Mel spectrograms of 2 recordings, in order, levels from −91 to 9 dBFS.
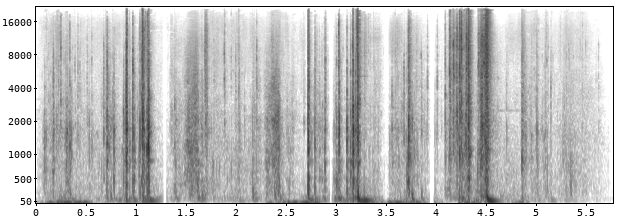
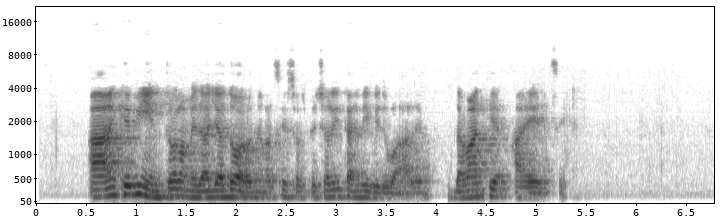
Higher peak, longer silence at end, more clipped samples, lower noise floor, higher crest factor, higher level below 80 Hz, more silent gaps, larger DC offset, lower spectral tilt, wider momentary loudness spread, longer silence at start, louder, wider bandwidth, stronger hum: about the same, 0 dBFS vs -2 dBFS; second, 0.85 s vs 1.5 s; first, 0.2% vs under 0.1%; second, -46 dBFS vs -62 dBFS; about the same, 20 dB vs 18 dB; first, -34 dBFS vs -64 dBFS; neither; neither; second, -1 dB/octave vs -7.5 dB/octave; first, 23 LU vs 13 LU; second, 0.1 s vs 0.5 s; first, -14 LUFS vs -19 LUFS; first, over 20 kHz vs 7.4 kHz; neither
